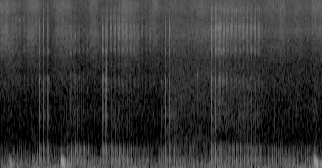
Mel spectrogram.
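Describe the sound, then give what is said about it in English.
A domestic cat lying upside down on a bed, wanting belly rubs, purrs steadily, a low rhythmic rumble with soft pulsing breaths, plus a couple of brief louder thumps. “I have a cat on the bed, and she's upside down. She wants belly rubs, and she's purring, so I can't really do what I was planning on doing.”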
